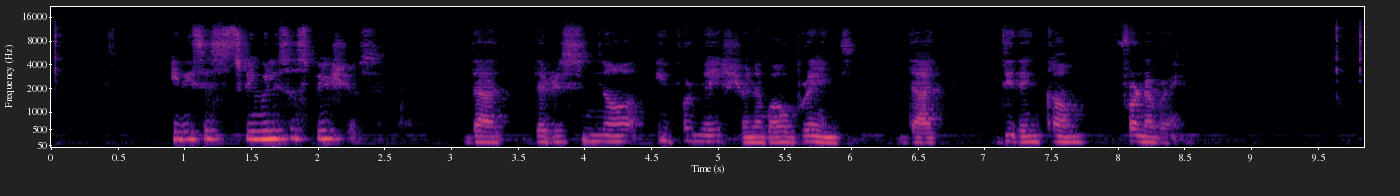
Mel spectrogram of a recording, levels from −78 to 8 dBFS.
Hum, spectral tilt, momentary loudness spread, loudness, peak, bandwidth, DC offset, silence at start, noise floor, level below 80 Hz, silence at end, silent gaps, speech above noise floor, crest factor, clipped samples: none; -4.5 dB/octave; 17 LU; -33 LUFS; -16 dBFS; 15 kHz; under 0.1%; 0.05 s; -75 dBFS; -70 dBFS; 0.15 s; none; 42 dB; 20 dB; under 0.1%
